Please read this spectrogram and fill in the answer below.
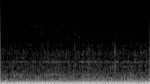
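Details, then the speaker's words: Nexia car started after replacing the ignition switch at home: deep steady rumble at idle with no knocks or misses, smooth until cut off; normal idle. "Енді оталдырамыз. Мінекей машинамыз оталып тұр."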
